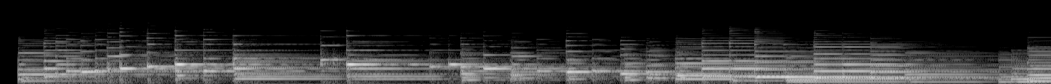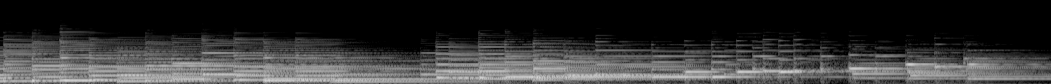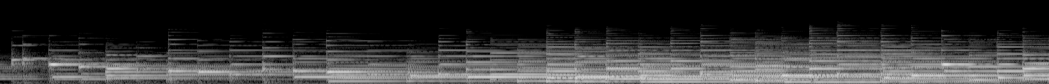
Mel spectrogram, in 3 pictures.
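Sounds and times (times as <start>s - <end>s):
piano improvisation: 0.2s - 31.5s.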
